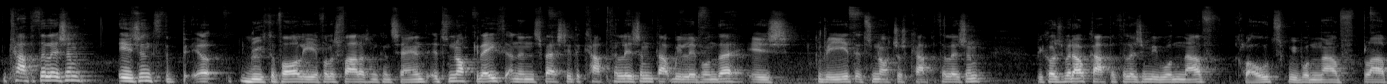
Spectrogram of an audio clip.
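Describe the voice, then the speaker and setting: A man's voice: medium pitch, a little mellow. A man in his twenties with a Liverpool accent, earnestly explaining his views at length in a documentary interview in his shop. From Liverpool, England. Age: 20s. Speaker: vape shop owner. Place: their small shop, indoors.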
